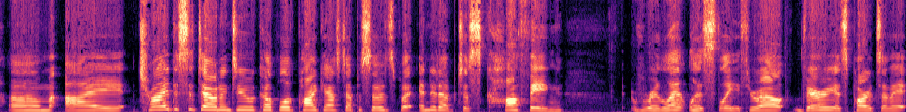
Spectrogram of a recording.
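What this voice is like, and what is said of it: Low, froggy, sick-sounding voice. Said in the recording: “I've been sick, and I don't know if you can tell from my voice, it's a little bit lower and froggier than it normally would be.”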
